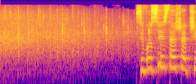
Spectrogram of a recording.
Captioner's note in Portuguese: audiência se alegra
